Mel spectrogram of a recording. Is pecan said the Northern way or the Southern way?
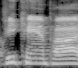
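Southern. Pecan is said the Southern way. "as I say it"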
